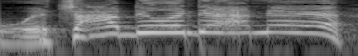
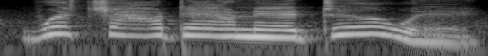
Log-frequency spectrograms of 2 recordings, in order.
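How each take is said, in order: First: High, slow, loud lurking call; creepy call. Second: Slow, high, drawn-out creepy call. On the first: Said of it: "on some creepy junk". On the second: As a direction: lure the kids with a slow creepy drawl. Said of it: "I'm like this with the kids". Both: Retold or imitated.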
